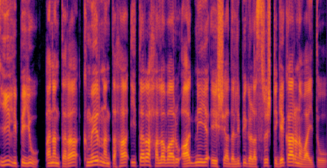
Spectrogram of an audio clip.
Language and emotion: Kannada, neutral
